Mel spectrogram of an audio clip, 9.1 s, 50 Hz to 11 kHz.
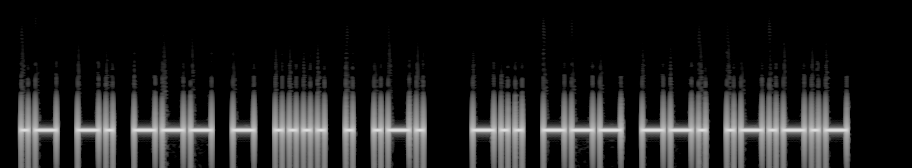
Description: Morse code, heard as a keyed tone, about 17 wpm, 700 Hz. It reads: ANOTHER DOG.
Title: Easy Phrases 17wpm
